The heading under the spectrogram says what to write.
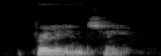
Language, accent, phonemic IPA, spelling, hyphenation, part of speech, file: English, Southern England, /ˈbɹɪljənsi/, brilliancy, bril‧lian‧cy, noun, LL-Q1860 (eng)-brilliancy.wav
- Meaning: 1. A shining quality; brilliance 2. An act of being brilliant 3. A spectacular and beautiful game of chess, generally featuring sacrificial attacks and unexpected moves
